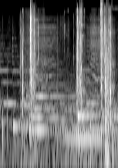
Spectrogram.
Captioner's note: door opens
